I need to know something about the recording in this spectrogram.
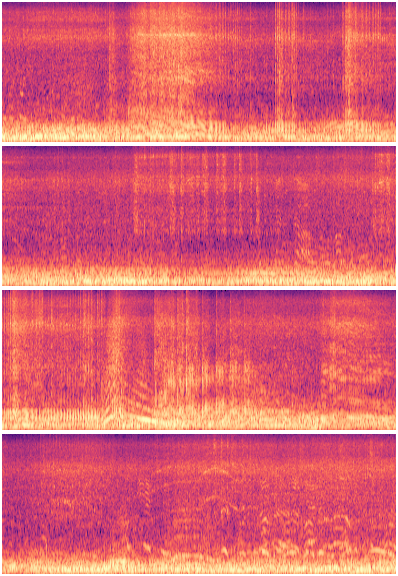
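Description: A line of cruiser motorcycles idling and pulling away one after another, their engines rumbling together. Several bikes rev up and pass close by, each with a rising then falling pitch.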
